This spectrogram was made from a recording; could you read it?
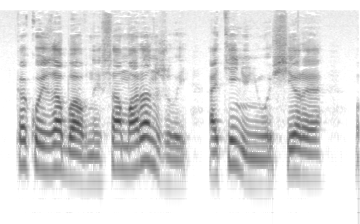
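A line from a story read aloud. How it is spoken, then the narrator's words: Smallest giant exclaiming. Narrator (Russian): воскликнул самый маленький великан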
